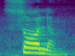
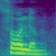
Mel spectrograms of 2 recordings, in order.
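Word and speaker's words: solemn: है autumn कॉलम हिम यहां पर है कंडम सोलम सोलम यहां पर एन जो है वह साइलेंट है।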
